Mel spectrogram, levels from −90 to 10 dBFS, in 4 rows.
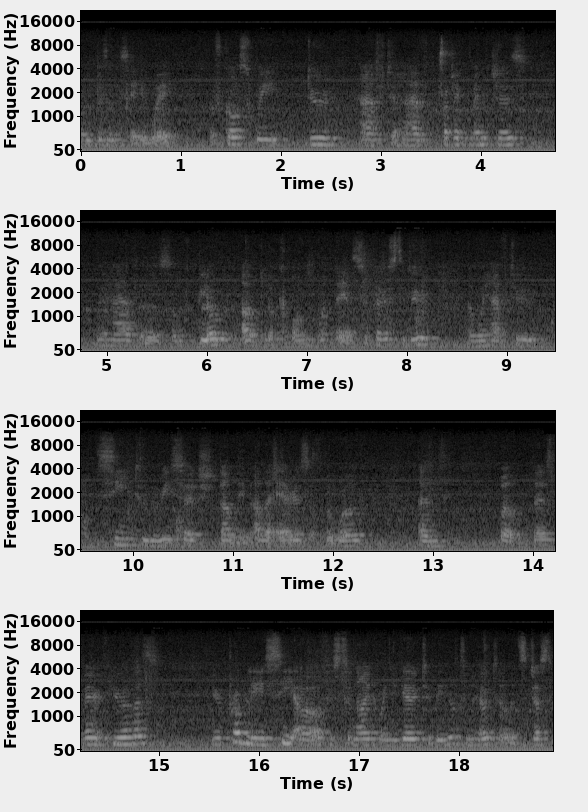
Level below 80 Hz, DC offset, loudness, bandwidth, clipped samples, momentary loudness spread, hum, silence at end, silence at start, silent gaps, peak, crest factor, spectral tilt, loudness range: -54 dBFS; 0.3%; -42 LUFS; 19 kHz; under 0.1%; 9 LU; none; 0 s; 0 s; none; -24 dBFS; 18 dB; -5.5 dB/octave; 4 LU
